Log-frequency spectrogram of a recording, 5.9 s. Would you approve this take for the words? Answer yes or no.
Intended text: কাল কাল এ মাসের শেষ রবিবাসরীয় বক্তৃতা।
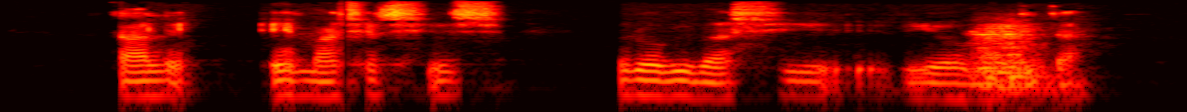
no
